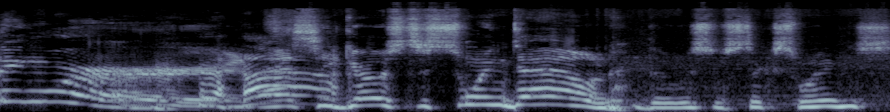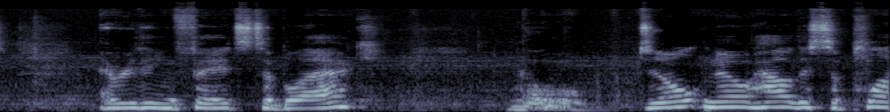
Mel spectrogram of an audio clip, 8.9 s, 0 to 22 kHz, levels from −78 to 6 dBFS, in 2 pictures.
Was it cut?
yes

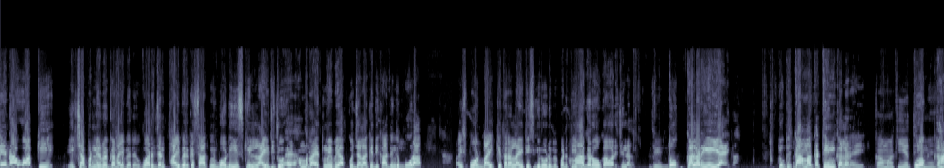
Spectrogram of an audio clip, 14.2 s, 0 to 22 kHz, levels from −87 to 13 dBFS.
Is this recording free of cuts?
no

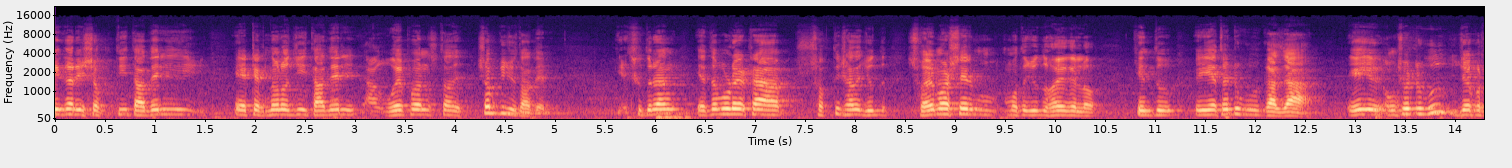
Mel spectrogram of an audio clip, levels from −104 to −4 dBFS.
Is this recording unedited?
no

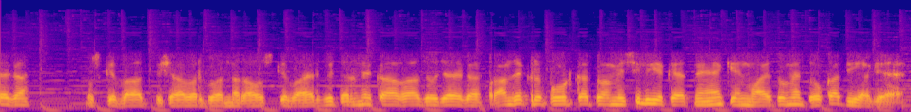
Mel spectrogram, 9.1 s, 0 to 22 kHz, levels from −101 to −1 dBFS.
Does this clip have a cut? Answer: yes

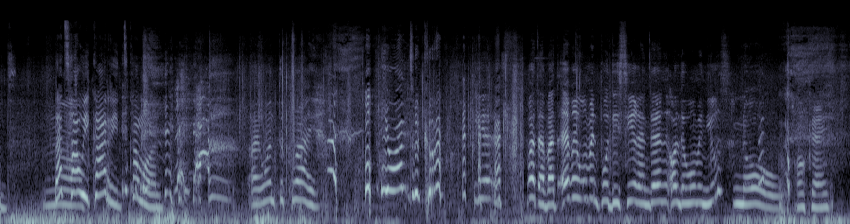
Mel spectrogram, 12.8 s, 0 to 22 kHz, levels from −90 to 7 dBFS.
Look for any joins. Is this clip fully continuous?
no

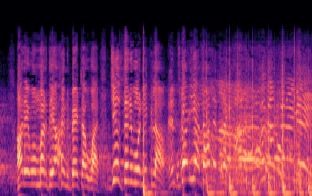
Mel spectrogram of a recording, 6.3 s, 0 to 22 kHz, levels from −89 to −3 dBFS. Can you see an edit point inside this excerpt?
no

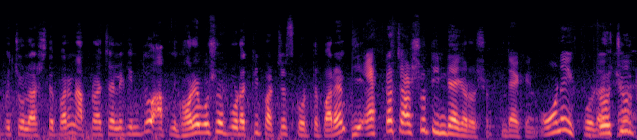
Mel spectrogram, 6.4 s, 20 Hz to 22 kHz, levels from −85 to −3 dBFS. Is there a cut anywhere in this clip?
yes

